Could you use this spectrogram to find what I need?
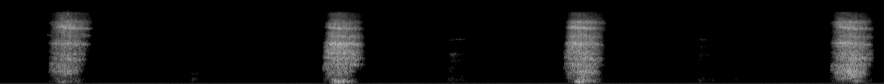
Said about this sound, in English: Apologies for hearing my deep breathing, but when you can hear someone else, it sort of helps. Breathe right into your belly.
